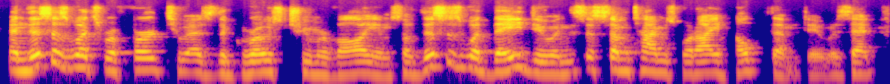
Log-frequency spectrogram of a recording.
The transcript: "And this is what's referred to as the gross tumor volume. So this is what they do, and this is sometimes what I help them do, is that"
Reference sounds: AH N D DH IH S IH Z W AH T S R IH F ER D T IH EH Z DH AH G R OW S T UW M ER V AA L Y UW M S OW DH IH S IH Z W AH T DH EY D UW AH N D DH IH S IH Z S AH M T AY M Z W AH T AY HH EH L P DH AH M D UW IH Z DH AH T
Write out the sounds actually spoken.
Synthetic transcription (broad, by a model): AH N DH IH S IH Z W AH T S R IH F ER D T IH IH Z DH AH G R OW S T UW M ER V AA L Y UW M S OW DH IH S IH Z W AH T DH EY D UW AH N DH IH S IH Z S AH M T AY M Z W AH T AY HH EH L P DH AH M D UW IH Z DH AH T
